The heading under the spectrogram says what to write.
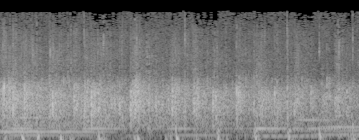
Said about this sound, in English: And come on, let's give them a clap this morning. There's two people that responded.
